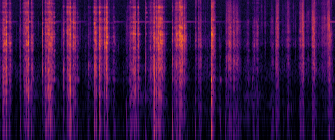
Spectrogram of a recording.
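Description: A steel chef's knife blade scrapes the seeds and inner flesh out of half of a hollow, empty yellow bell pepper held in the palm. Quick, bright, hissing scrapes repeat in a steady run of short strokes with brief pauses between them. The sound is crisp and high with almost no low end.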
